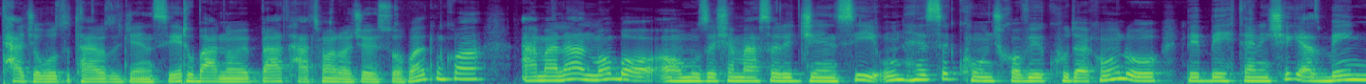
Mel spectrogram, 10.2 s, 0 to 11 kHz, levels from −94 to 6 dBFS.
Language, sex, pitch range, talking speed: Persian, male, 125-175 Hz, 160 wpm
